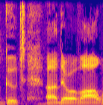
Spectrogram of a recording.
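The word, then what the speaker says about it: Goût d'Orval: They call it the pronunciation is Goût de Orval, which is basically the essence or taste of Orval, which is what pretty much the Brettomyces is, what does cause that change.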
